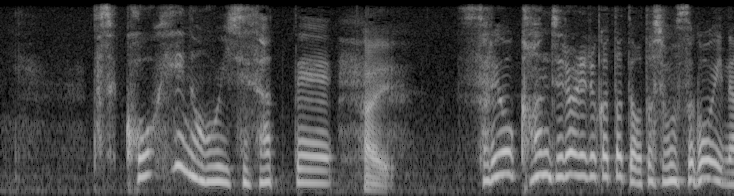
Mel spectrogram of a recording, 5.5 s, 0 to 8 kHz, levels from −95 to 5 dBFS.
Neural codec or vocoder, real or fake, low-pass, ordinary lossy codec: none; real; 7.2 kHz; none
